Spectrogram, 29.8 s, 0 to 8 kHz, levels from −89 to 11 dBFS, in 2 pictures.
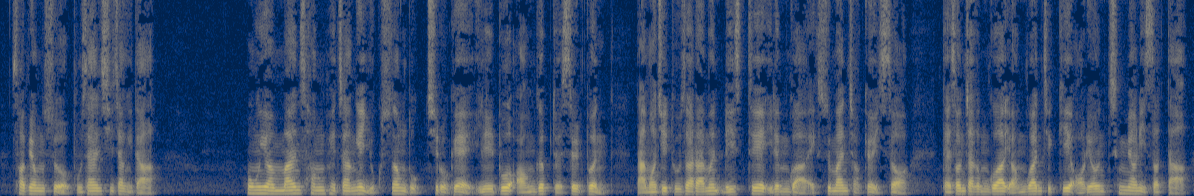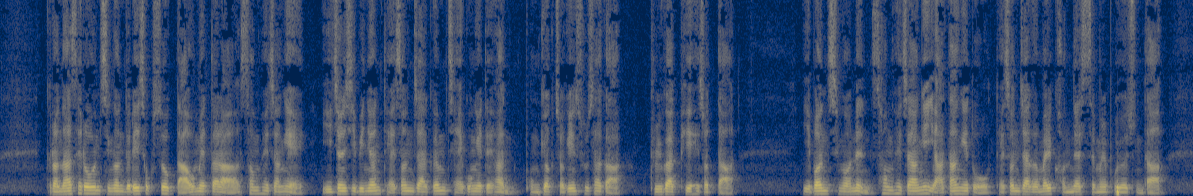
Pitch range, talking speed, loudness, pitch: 100-115 Hz, 280 characters per minute, -20 LUFS, 110 Hz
